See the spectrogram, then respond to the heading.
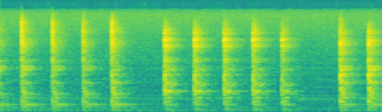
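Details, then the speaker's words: Hammer-veneered crotch mahogany drawer front being tapped: sharp wooden taps in bursts with a dull hollow note instead of the resonant ring of bonded areas. Hollow spot where the veneer has not bonded. "it's got a more resonant ring to it than if it was a hollow spot let me see if I can find one of the hollow spots here's the hollow spot here so"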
